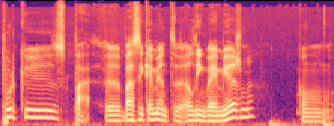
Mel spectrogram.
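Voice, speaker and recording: With very wide pitch swings around a medium pitch, a man speaks at a fairly slow pace. The background stays quiet. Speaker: podcast co-host. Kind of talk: casual chat.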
